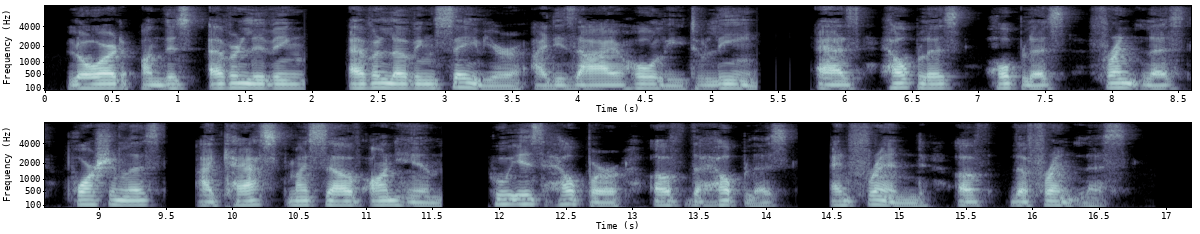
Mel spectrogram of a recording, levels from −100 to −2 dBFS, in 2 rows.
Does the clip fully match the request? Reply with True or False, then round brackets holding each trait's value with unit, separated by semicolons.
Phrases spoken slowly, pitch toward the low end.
True (120 wpm; 100 Hz)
